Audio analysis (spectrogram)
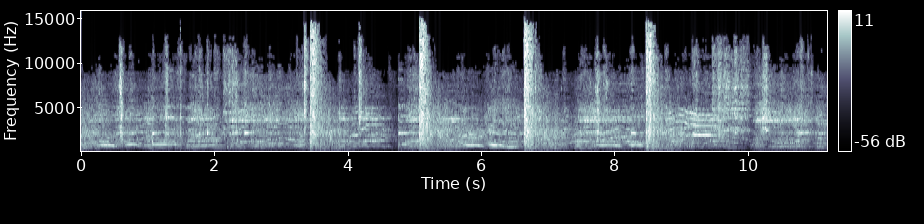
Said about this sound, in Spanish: la obertura 1812 de Tchaikovsky, en la que, como suele ser habitual en Pedraza, intervendrán cañones de la Academia de Artillería de Segovia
